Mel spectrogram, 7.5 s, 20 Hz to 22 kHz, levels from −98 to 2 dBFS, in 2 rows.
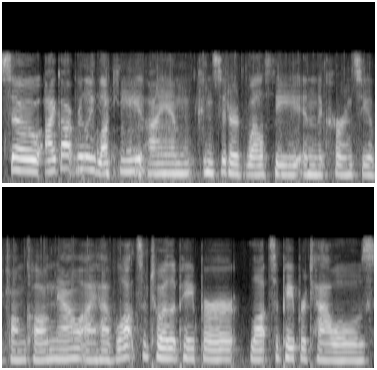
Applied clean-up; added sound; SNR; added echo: neural separator model SepFormer DNS4.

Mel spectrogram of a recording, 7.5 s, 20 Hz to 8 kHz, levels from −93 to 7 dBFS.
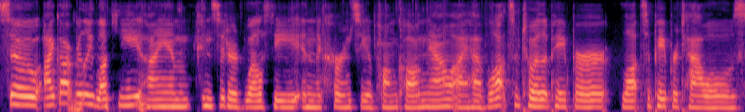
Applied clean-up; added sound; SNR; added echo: neural mask model Resemble Enhance denoiser.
